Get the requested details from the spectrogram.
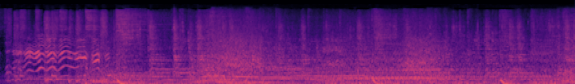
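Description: Loud car engines roar at speed throughout, with sharp tire squeals early on and pitch sweeps as vehicles race past, as one car turns, speeds forward and drives alongside another in a chase.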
